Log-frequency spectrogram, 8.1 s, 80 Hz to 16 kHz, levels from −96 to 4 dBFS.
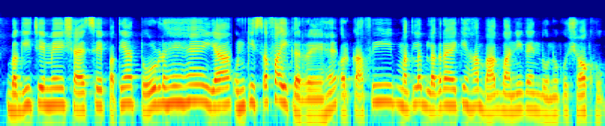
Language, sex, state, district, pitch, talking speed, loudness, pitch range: Hindi, male, Uttar Pradesh, Jyotiba Phule Nagar, 190 Hz, 215 wpm, -20 LUFS, 155-210 Hz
